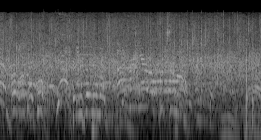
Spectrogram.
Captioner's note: audience cheering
